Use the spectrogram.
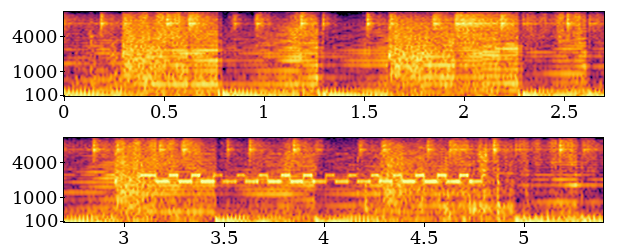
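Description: A cordless home telephone rings on and on, a loud electronic ringtone repeating in steady bursts with a bright warbling melody and a heavy beat underneath, and no voices.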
